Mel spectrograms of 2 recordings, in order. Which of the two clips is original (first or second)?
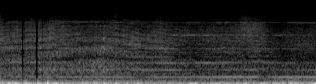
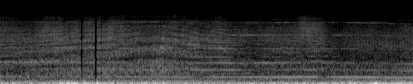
second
